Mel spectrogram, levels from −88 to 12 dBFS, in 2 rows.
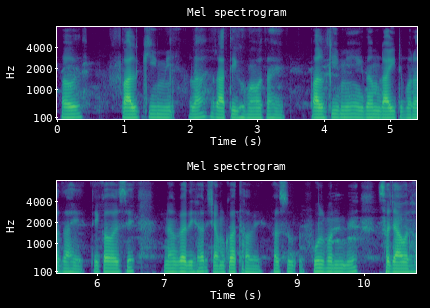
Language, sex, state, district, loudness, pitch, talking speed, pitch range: Hindi, male, Chhattisgarh, Balrampur, -21 LUFS, 110 Hz, 130 wpm, 105-115 Hz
